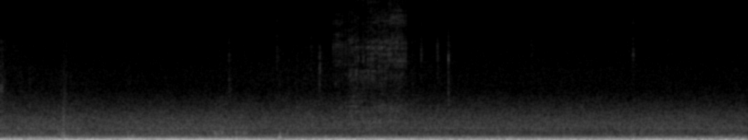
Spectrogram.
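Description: Low steady outdoor rumble, with a brief hiss about three and a half seconds in.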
